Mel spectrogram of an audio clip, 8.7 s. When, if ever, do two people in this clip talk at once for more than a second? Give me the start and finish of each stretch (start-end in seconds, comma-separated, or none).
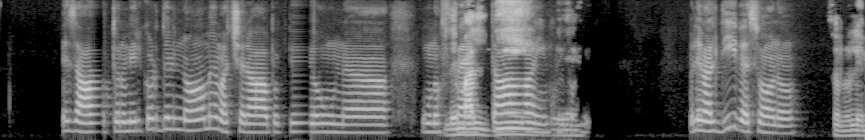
4.5-5.8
